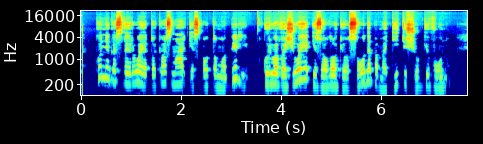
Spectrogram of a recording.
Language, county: Lithuanian, Alytus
